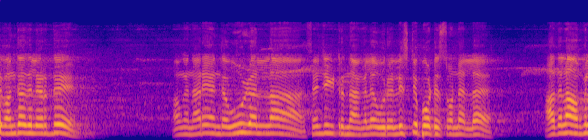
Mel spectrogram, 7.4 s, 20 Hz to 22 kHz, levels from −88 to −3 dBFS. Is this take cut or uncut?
uncut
